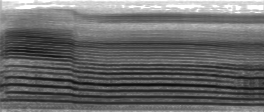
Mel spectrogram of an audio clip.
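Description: A loud, sustained cat screech close by, one long strained wail with a shrill pitch that drops slightly partway through and holds steady until the end.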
